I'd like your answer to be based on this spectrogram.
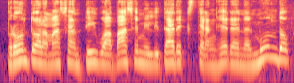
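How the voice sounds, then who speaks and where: A man's voice: on the high side, fairly quick, fairly bright tone. A man with a Cuban Spanish accent reading documentary narration in a solemn, emphatic way.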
